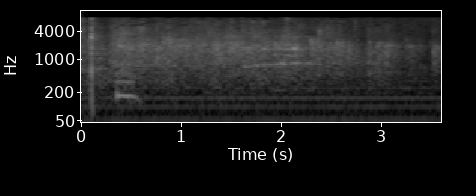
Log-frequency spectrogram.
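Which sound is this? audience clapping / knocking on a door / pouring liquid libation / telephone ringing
audience clapping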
